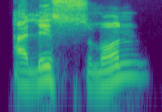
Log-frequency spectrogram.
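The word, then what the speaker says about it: الاسم: अच्छा, अलिस्मुन अलिब्नुन पढ़ेंगे, असल में था अल इस्मु अल इब्नु, इसको क्या पढ़ेंगे, अलिस्मुन अलिब्नुन, हाँ जी, इस तरह पढ़ेंगे।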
